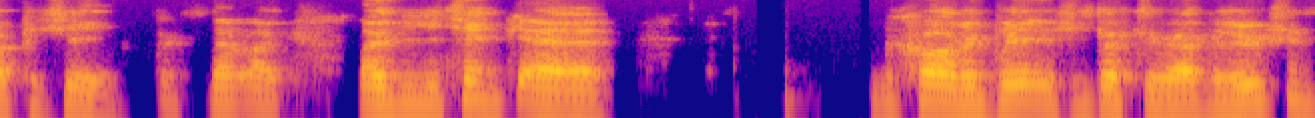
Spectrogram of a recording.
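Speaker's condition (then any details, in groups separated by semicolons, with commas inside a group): Cerebral palsy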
